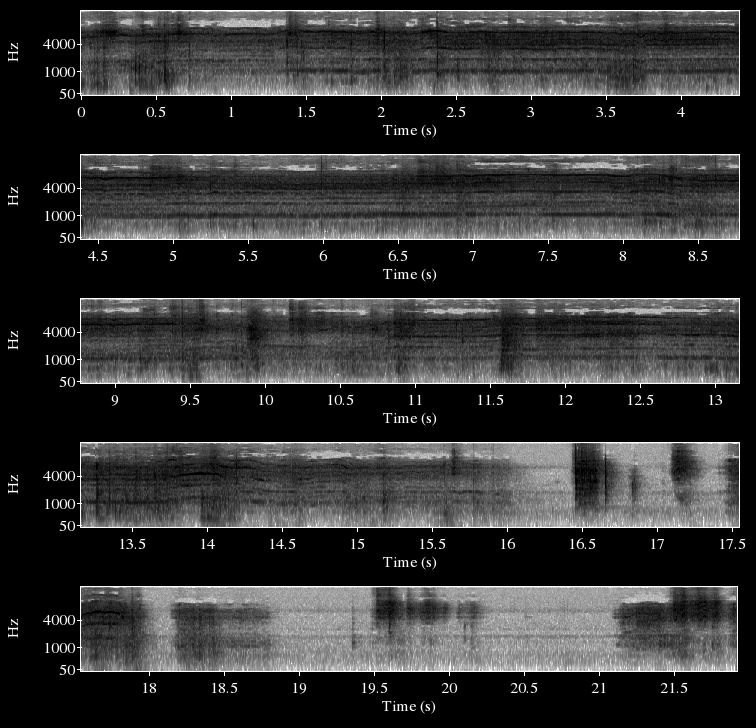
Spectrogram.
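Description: Plastic wheels scrape and knock over a rough surface.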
